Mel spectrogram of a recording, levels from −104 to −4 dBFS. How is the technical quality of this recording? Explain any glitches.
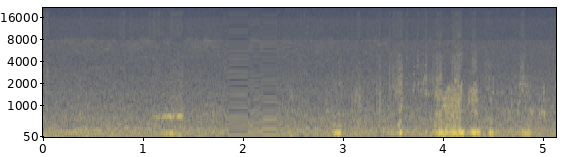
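The recording has one glitch: robotic sound from repeated short buffers between 1.82 and 2.33 s. The speech turns into a rigid, metallic buzz near 94 Hz. This likely happens because audio arrived too slowly and a fragment of about 11 ms was replayed over most of that stretch. Unlike a dropout or stutter, the sound never goes silent and still loosely tracks the speech.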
